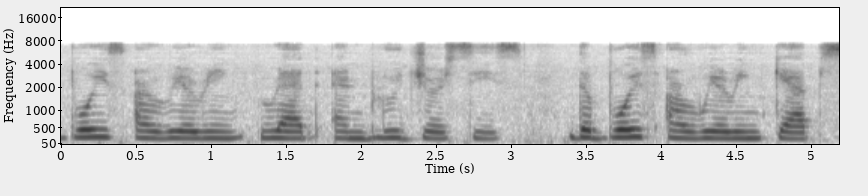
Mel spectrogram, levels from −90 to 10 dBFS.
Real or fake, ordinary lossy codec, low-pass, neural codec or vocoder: fake; none; 7.2 kHz; autoencoder, 48 kHz, 128 numbers a frame, DAC-VAE, trained on Japanese speech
